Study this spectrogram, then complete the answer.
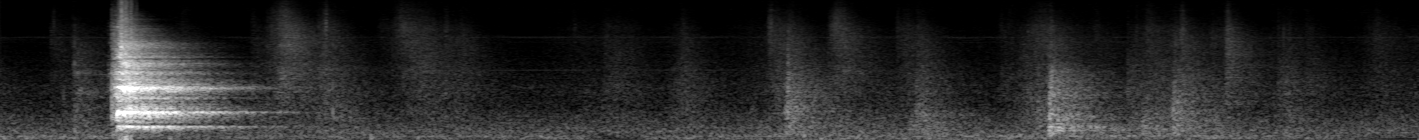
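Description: Bare feet thud and slide on the floor.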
